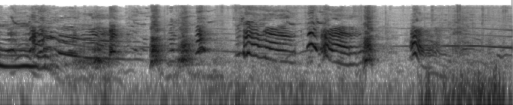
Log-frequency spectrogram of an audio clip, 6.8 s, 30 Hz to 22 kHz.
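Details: Several 8-week-old American Tundra Shepherd puppies howl at a siren played on a cell phone, in overlapping high yelps swooping up and trailing down, with the thin steady electronic siren tone faintly behind.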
